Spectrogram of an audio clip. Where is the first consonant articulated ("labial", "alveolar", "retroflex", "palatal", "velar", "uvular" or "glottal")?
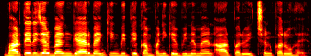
labial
